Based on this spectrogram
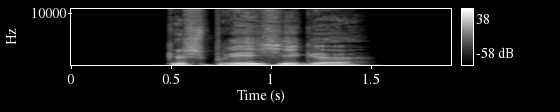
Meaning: inflection of gesprächig: 1. strong/mixed nominative/accusative feminine singular 2. strong nominative/accusative plural 3. weak nominative all-gender singular
- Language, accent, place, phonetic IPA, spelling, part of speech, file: German, Germany, Berlin, [ɡəˈʃpʁɛːçɪɡə], gesprächige, adjective, De-gesprächige.ogg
